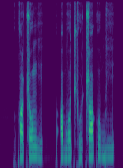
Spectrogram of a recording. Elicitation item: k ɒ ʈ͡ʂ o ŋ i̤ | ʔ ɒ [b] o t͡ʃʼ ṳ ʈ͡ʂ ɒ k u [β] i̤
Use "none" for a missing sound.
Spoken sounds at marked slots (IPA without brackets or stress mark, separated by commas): b, b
